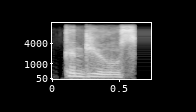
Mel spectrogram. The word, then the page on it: conduce: Indian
